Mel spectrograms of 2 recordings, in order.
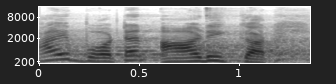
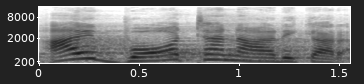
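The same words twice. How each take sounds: First: The stress is on "Audi". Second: The stress is on "bought".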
